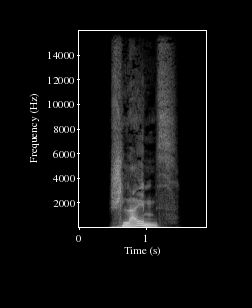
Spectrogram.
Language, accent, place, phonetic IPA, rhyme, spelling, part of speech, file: German, Germany, Berlin, [ʃlaɪ̯ms], -aɪ̯ms, Schleims, noun, De-Schleims.ogg
- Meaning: genitive singular of Schleim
